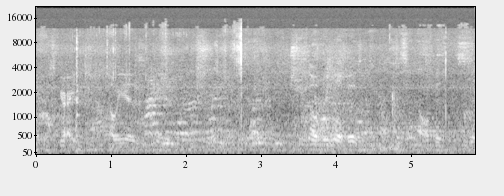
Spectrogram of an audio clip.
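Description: A man talks with animation to a group of players up close.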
